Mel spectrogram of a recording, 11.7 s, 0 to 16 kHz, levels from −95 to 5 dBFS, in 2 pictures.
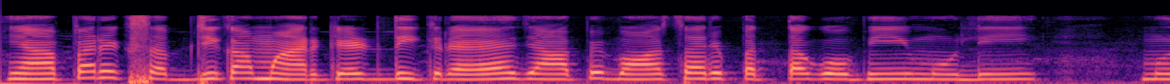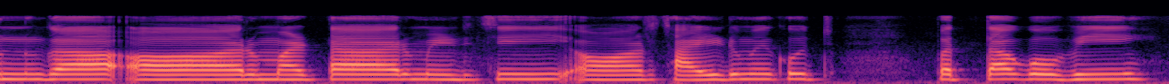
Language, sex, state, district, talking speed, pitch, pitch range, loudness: Hindi, female, Andhra Pradesh, Chittoor, 135 wpm, 220 Hz, 215-230 Hz, -18 LUFS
